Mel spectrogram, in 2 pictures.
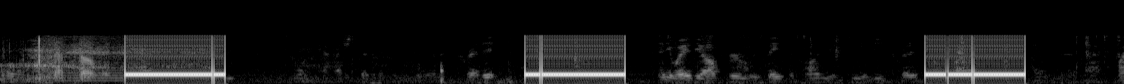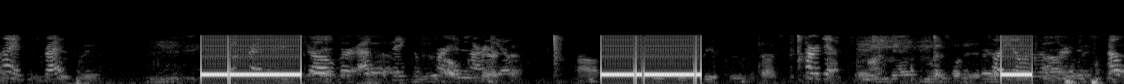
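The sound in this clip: A telephone ringback tone plays while a business call is transferred to voicemail: five steady, evenly spaced buzzing rings about four seconds apart and the start of a sixth, with voices talking in the gaps.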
